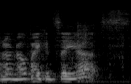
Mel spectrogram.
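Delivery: high, flustered, gushing voice.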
